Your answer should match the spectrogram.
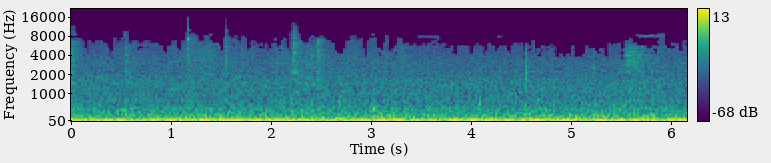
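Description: Steady low hum with a hiss of background noise, and a few faint clicks about one to two seconds in.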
